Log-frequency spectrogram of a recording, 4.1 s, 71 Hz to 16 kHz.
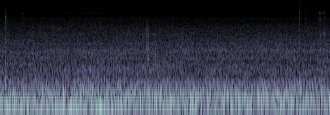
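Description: Steady hum and rushing fan noise of a 2011 Ford Focus SE at idle: its 2.0-litre four-cylinder running with the air conditioning blowing.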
